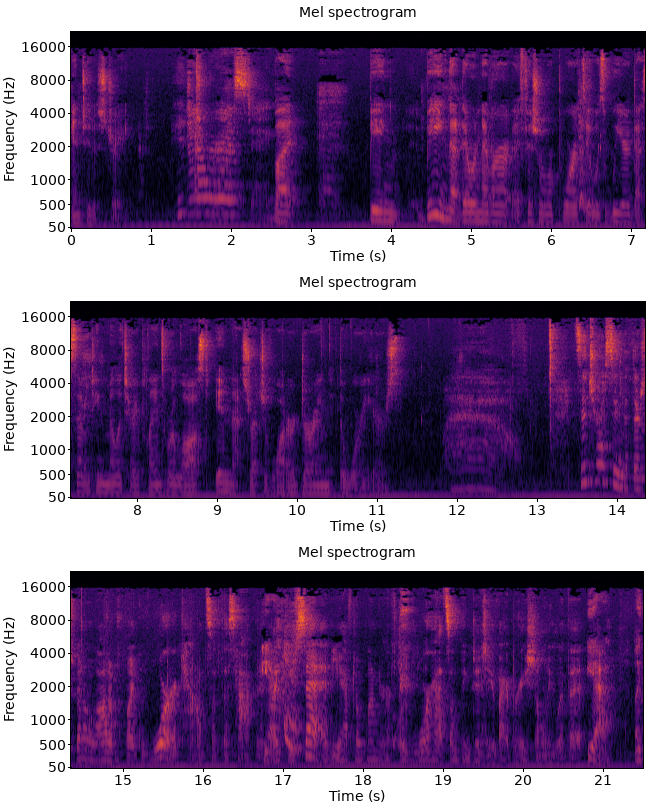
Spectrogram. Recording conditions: sounds in the background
